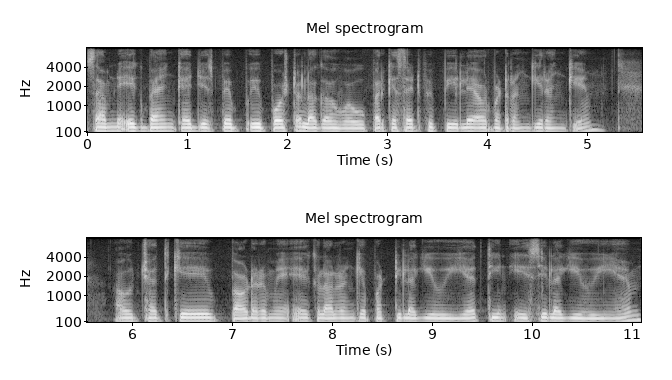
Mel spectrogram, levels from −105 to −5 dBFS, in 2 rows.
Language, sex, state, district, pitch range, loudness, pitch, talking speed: Hindi, male, Chhattisgarh, Bastar, 115-125 Hz, -17 LUFS, 120 Hz, 210 wpm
